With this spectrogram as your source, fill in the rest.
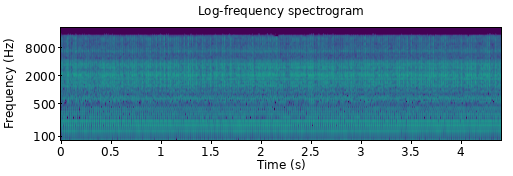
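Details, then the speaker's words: Ford 6.0 Power Stroke F-250/F-350 Super Duty electric vacuum pump, line reconnected, drawing down to its target vacuum before shutting off: quiet, steady electric buzz with even pitch, no grinding or stutter; normal pump operation. "hook it back up and see if it draws down and shuts off so just take a second here it it'll get to the desired"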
